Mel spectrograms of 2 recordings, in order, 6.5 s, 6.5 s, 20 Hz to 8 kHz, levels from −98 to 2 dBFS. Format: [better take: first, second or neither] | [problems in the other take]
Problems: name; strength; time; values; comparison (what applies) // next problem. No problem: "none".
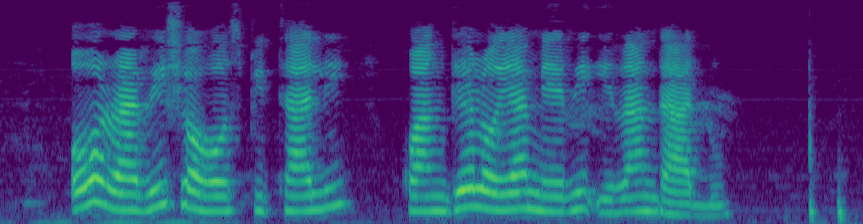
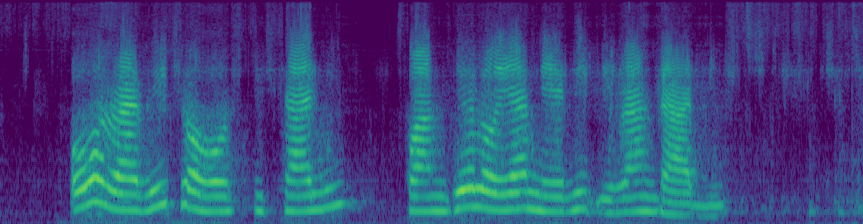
first | noise reduction (neural separator model SepFormer DNS4)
